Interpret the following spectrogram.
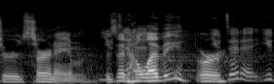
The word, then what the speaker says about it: Halevi: is what's the what's the correct way to pronounce your surname is it hevy or you did it you did it it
